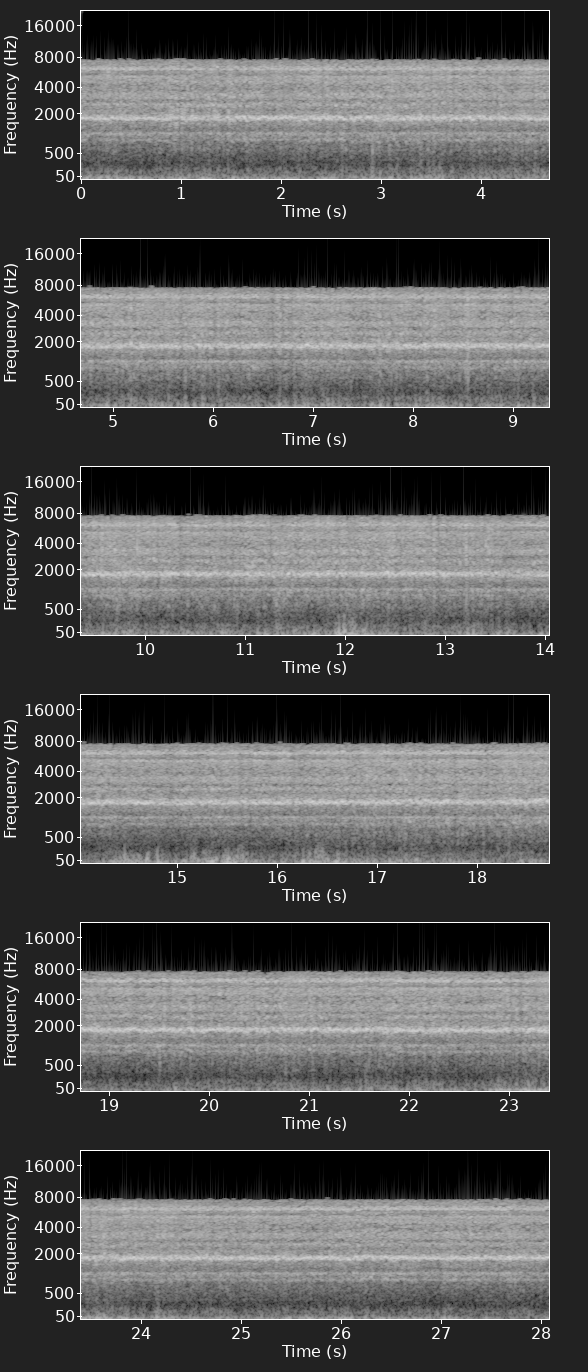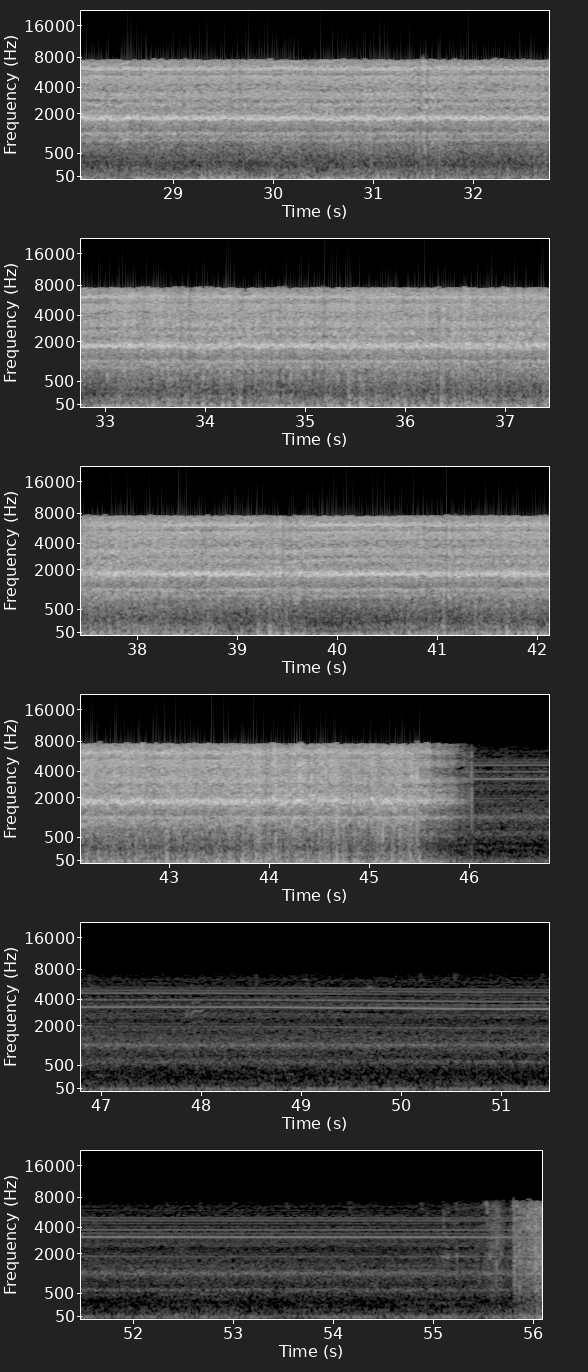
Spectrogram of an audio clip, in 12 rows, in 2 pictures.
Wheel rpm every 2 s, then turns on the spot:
220, 230, 230, 230, 240, 230, 230, 230, 230, 230, 230, 230, 230, 230, 230, 230, 230, 230, 220, 230, 230, 230, 180, 0, 0, 0, 0, 0.
none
